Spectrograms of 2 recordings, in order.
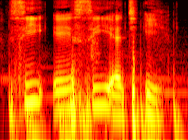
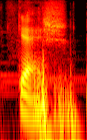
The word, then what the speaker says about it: cache: Our first word is C A C H E. It is commonly mispronounced as cache but its right pronunciation is cash. I will repeat it cash.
